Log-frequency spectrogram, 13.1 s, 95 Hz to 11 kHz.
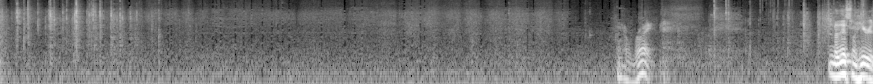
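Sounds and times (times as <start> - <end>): soft plastic rustling: 0.0 - 9.4, 10.3 - 13.0.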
